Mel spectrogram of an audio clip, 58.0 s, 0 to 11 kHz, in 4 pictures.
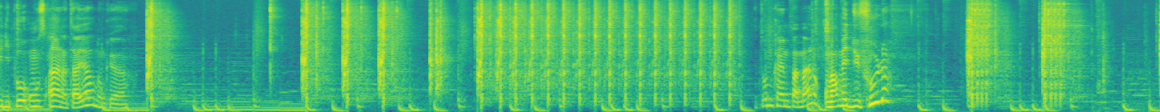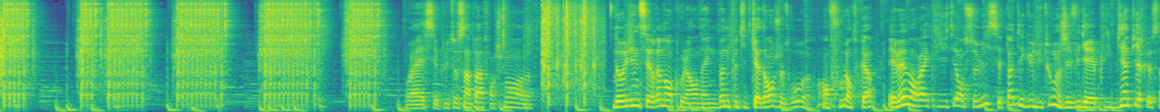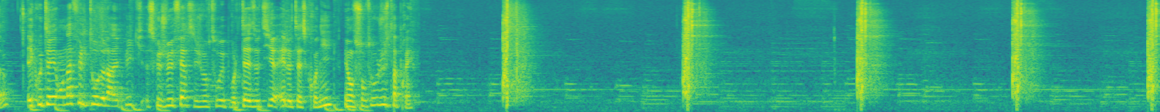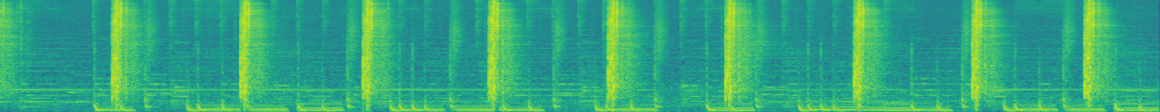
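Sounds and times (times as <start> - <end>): background music: 0.0 - 58.0
airsoft gun shots: 1.9 - 2.3, 3.8 - 9.3, 12.1 - 13.7, 35.3 - 35.8, 37.6 - 38.0, 39.7 - 40.2, 41.7 - 42.1, 43.4 - 43.9, 44.9 - 45.4, 46.5 - 47.0, 48.0 - 48.6, 49.6 - 50.2, 51.1 - 51.6, 52.6 - 53.1, 54.2 - 54.6, 55.7 - 56.2, 57.0 - 57.6
airsoft gun gearbox cycling: 3.4 - 9.4, 12.1 - 13.9, 14.5 - 19.4, 21.2 - 22.1, 49.6 - 50.1, 52.6 - 53.0.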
